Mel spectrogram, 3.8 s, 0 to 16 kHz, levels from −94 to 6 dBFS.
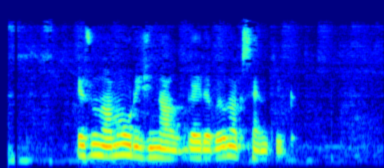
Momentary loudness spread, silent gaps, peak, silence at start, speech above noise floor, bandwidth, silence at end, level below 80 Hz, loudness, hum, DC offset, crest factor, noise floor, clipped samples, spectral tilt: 13 LU; none; -16 dBFS; 0.1 s; 35 dB; 11 kHz; 0.9 s; -80 dBFS; -30 LUFS; none; under 0.1%; 16 dB; -64 dBFS; under 0.1%; -5.5 dB/octave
